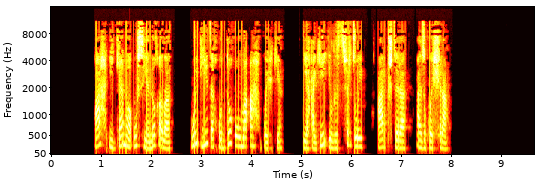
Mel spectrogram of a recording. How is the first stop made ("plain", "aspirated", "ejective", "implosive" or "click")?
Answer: plain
